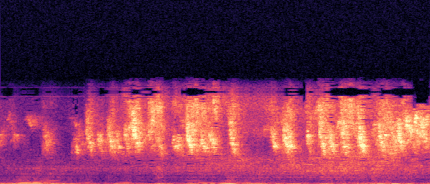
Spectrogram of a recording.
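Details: Sparrows at a window-mounted feeder in the morning, with year-round feeding: a dense, continuous stream of short, high chirps and tweets overlapping throughout, over a steady low rumble.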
